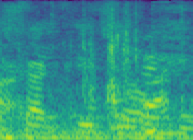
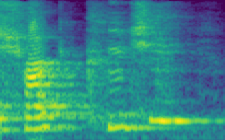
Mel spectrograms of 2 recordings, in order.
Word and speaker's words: charcuterie: Someone just mispronounced charcuterie board, and they started our charcuterie board.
